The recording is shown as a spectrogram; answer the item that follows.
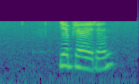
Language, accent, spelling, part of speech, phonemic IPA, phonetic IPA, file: Armenian, Eastern Armenian, եբրայերեն, noun / adverb / adjective, /jebɾɑjeˈɾen/, [jebɾɑjeɾén], Hy-եբրայերեն.ogg
- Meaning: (noun) Hebrew (language); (adverb) in Hebrew; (adjective) Hebrew (of or pertaining to the language)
